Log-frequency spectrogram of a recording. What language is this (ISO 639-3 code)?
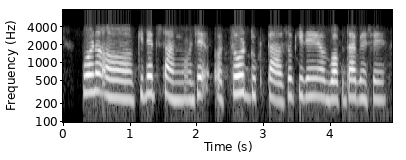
kok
